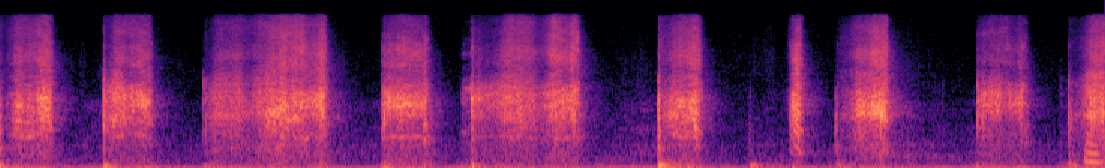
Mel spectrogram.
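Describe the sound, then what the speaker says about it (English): Putty knife scraping excess Shimmerstone and trowel marks off a wall surface, heard as a series of short, rasping strokes about half a second each, close and fairly loud, with brief pauses between them and no talking. "And just scrape off any trowel marks that you've got on there, any excess Shimmerstone that might be on the surface."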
